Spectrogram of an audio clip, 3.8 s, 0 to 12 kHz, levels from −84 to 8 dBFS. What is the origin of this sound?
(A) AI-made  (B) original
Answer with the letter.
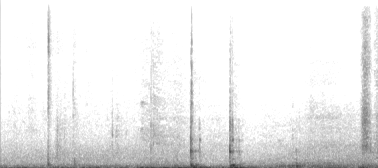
B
